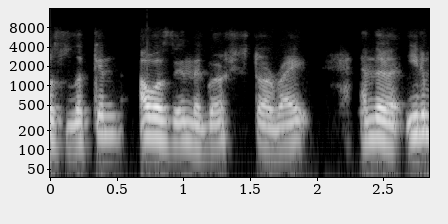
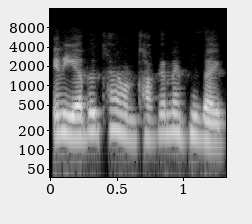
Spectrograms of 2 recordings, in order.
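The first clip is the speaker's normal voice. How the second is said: ordinary talk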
